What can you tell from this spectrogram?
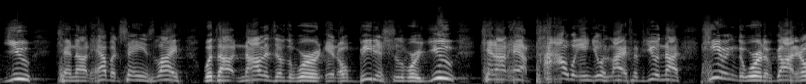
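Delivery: loud, high, rising preacher's call building in force; full-force preaching. Acted. Pastor to congregation on obeying the word, full-force preaching.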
